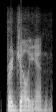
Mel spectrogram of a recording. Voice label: "Virgilian", American

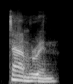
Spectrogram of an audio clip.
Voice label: "tamarin", Indian

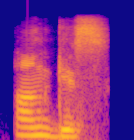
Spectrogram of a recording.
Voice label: "unguis", Indian

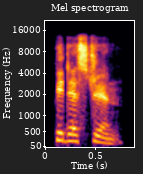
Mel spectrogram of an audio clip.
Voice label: "pedestrian", Indian; Dictionary

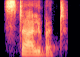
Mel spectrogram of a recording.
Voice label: "stylobate", Indian

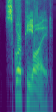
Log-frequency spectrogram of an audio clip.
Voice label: "scorpioid", American

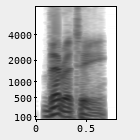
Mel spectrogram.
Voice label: "verity", British

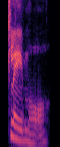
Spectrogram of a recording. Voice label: "claymore", Indian

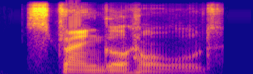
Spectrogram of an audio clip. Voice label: "stranglehold", British

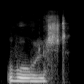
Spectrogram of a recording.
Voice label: "woolshed", Indian

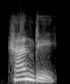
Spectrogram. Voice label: "handy", Indian

